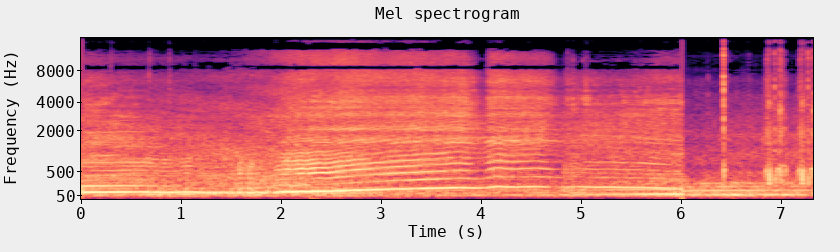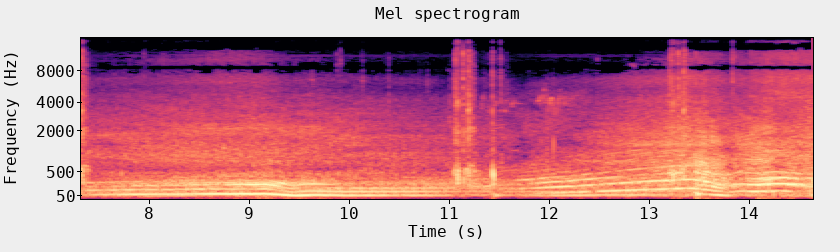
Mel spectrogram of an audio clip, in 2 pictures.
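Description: Cars pulling away one after another: a Ford Fiesta ST rally car's engine revs up twice as it accelerates off, then a Nissan GT-R's twin-turbo V6 runs at low revs with a few sharp cracks, and near the end an Alfa Romeo 4C's turbo four-cylinder revs up as it pulls past.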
